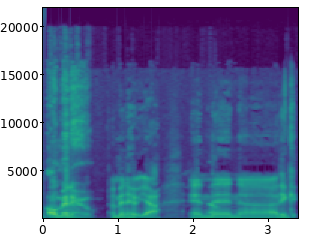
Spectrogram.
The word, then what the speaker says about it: Omenihu: How do you pronounce his name? Omeniu? I'm not sure how to pronounce his name. Got Charles 1. Omenihu, yeah.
